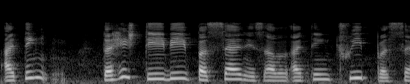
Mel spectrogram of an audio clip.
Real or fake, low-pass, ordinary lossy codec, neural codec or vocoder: real; 7.2 kHz; none; none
